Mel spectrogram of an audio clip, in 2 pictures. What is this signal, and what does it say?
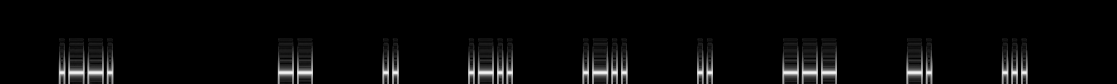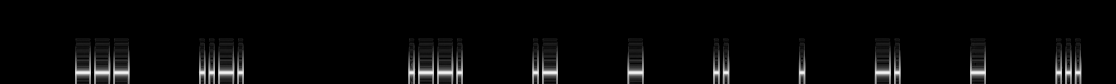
Morse code, heard as a keyed tone, about 25 wpm, spaced as for 10 wpm, 550 Hz. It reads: P MILLIONS OF PATIENTS
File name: podcast / News headlines-1x-25x10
